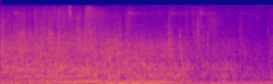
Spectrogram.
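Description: A heavy truck engine rumbles steadily, a deep, constant drone with a faint rising whine as the truck drives along, with no voices over it.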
